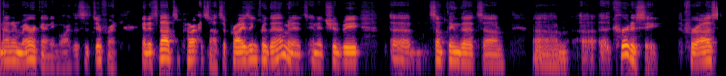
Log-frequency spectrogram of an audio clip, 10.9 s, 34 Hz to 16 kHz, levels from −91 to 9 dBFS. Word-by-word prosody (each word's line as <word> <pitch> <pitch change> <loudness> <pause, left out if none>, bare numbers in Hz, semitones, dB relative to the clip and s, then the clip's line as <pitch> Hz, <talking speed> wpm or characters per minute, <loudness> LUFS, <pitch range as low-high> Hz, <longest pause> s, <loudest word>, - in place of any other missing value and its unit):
not 125 +1 -2
in - - -2
America 130 +4 +1
anymore, 85 -2 -14
this 100 +2 -12
is 115 - -12
different," 130 -1 -5 0.4
and 230 - +1
it's 230 - -4
not 150 -1 +8
surpri 130 -1 -1
it's - - -11
not - - -11
surprising 125 +3 +2
for 135 0 0
them, 140 +10 +1
and 115 - +1
it's 105 0 -9
and 225 - -3
it 210 -3 -7
should 115 -3 -1
be, 115 0 +5 0.5
uh, - - -4 0.3
something 125 - 0
that's, 110 -2 -1
um 100 -1 -5 0.4
um, - - -8 0.2
uh, - - -10 0.2
a - - -9
courtesy 200 +1 +3 0.4
for 110 -2 0
us 125 +2 +3
125 Hz, 175 wpm, -26 LUFS, 110-135 Hz, 0.5 s, not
